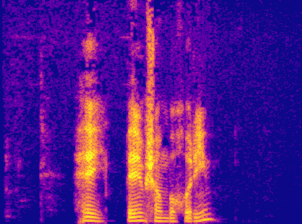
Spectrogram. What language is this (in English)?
Persian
